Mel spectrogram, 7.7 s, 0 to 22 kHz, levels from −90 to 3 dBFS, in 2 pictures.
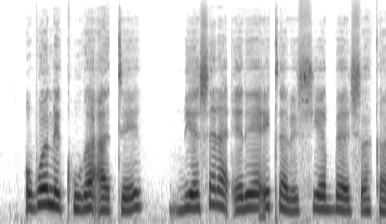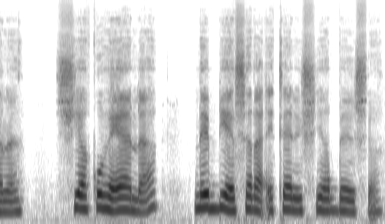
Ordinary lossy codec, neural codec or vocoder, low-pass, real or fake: none; codec, 44.1 kHz, 1.7 kbps, Pupu-Codec; none; fake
